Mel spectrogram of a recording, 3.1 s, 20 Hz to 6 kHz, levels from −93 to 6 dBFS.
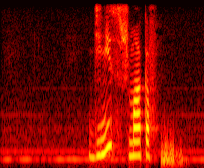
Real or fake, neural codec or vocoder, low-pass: real; none; 5.4 kHz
